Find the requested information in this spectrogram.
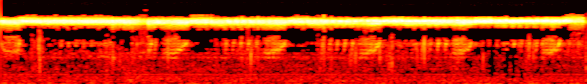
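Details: Steady cicada buzzing for relaxation: a bright, continuous high-pitched drone that swells slightly toward the end before fading, with soft chirping pulses underneath.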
